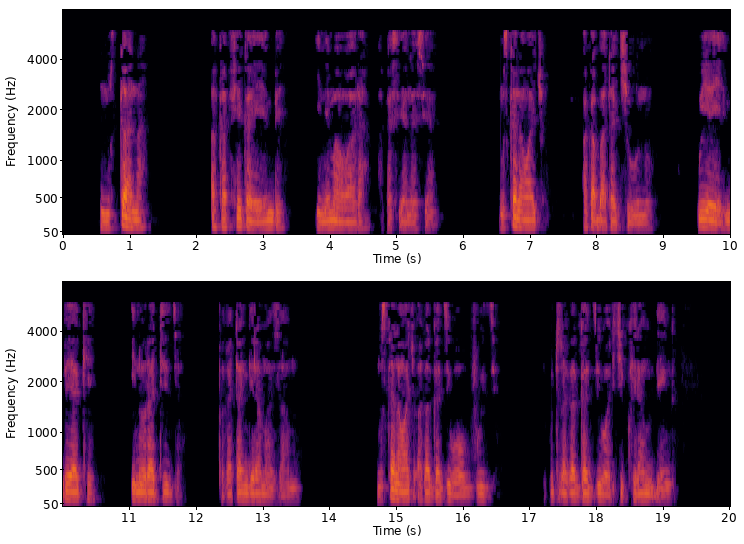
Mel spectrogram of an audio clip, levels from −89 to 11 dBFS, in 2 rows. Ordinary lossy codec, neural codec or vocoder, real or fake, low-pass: MP3, 24 kbps; none; real; 7.2 kHz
